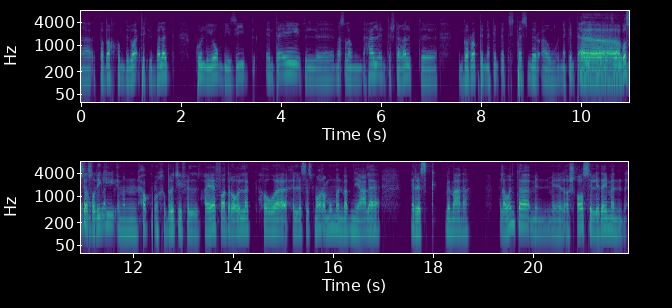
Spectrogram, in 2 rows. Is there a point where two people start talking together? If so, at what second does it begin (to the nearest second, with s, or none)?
10 s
